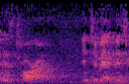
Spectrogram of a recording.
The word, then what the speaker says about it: Tara: 21 aspects of Green Tara which uh which terara her name is spelled as Tara in tietan is pronounced Tara and she pronounces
